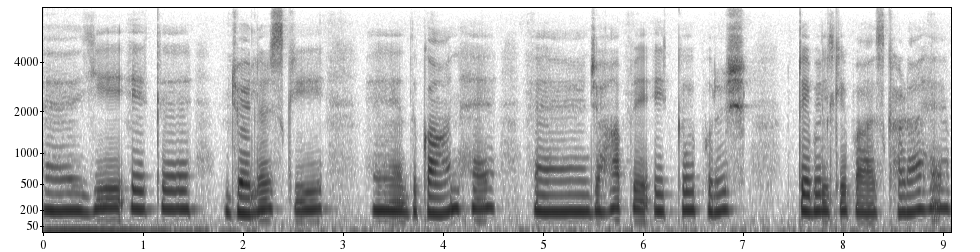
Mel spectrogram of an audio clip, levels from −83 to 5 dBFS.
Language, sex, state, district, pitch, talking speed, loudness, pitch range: Hindi, female, Delhi, New Delhi, 190 Hz, 100 wpm, -17 LUFS, 170-205 Hz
